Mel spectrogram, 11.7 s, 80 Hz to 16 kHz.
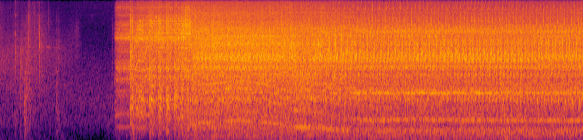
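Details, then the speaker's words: Volvo (S60/S80/V70/XC70/XC90 family) after replacing the serpentine drive belt and belt tensioner, fitted because of a noisy tensioner pulley: quick crank, catches at once, smooth steady idle with no squeal or chirp; normal start and idle. "Så där. Ja, det här funkar ju jättebra."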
